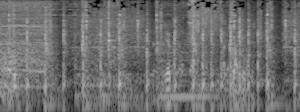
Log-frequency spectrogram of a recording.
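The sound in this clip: An espresso machine's pump, with the grinder set one step finer than factory setting and a low temperature, runs while brewing espresso as a rhythmic, pulsing buzz and clatter, with a voice partly heard over it.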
